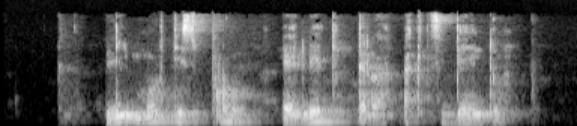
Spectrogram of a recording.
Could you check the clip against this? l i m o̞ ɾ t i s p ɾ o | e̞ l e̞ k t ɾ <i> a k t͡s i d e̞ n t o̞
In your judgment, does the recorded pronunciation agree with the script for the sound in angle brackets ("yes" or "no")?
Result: no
